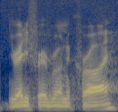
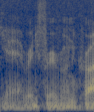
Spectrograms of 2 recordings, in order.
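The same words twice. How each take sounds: First: Said in the usual way. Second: Dry, breathy, muttered cynic; cynical mutter. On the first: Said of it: "I remember looking at Kate and I said". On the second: Retold or imitated. Mocking his younger self to the church, muttered and dry. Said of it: "Just classic cynic".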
